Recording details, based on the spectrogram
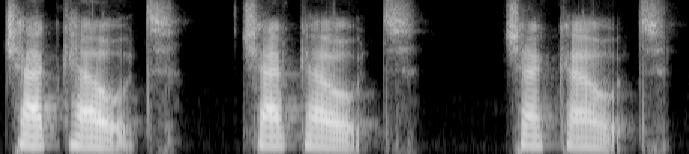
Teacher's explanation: So you hear that K sound on out.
